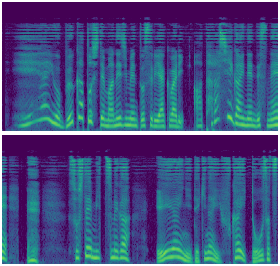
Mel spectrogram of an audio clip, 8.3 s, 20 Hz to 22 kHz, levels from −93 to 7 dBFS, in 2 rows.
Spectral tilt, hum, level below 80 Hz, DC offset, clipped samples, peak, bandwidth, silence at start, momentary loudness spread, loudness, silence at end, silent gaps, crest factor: -4.5 dB/octave; none; -52 dBFS; under 0.1%; under 0.1%; -4 dBFS; 12 kHz; 0.25 s; 11 LU; -20 LUFS; 0 s; none; 16 dB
